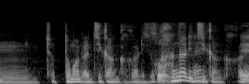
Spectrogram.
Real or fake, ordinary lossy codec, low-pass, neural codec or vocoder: real; none; 7.2 kHz; none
